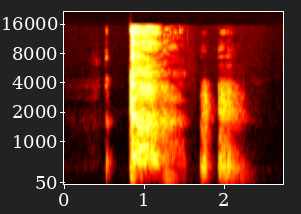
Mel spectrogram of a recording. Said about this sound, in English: Sorry for all his coughing. I don't know what the hell's going on.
